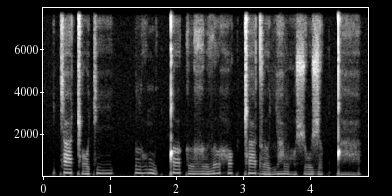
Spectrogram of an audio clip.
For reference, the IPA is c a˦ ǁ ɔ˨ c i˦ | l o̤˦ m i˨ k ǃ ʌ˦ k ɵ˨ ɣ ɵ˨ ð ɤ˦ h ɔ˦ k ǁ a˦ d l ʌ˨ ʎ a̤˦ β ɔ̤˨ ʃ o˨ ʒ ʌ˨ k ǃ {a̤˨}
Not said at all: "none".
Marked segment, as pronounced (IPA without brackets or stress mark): a̤˨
